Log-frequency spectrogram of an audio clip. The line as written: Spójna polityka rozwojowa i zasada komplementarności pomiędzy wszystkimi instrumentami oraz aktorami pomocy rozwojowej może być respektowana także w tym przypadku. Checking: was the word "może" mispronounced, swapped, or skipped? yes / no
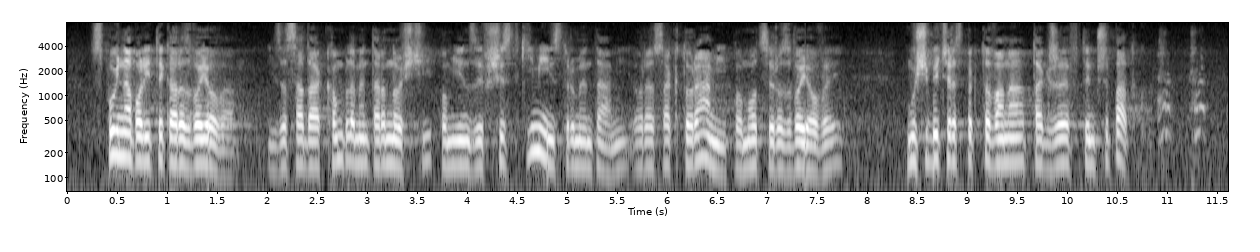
yes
